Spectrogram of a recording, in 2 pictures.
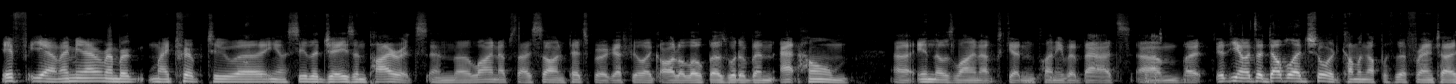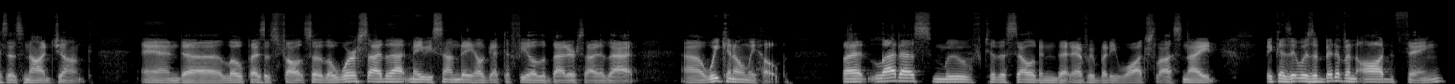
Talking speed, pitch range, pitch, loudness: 225 wpm, 100-125 Hz, 110 Hz, -25 LUFS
